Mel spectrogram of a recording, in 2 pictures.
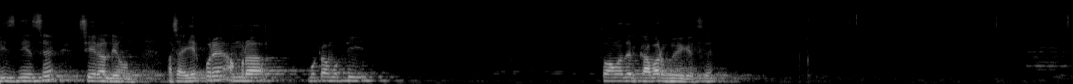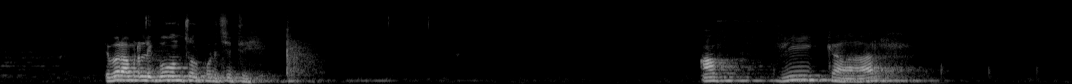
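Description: A young man speaks calmly, close by.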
